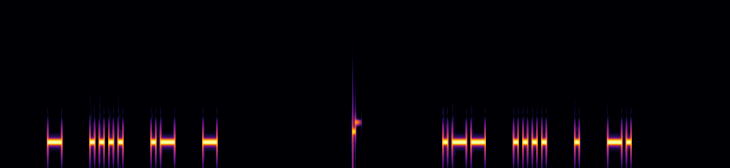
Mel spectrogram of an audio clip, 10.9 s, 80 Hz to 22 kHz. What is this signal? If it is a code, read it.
Morse code, heard as a keyed tone, about 17 wpm, spaced as for 12 wpm, 690 Hz. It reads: THAT WHEN
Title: 2x Character Spacing - Top 100 Words - 17wpm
